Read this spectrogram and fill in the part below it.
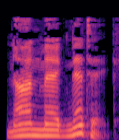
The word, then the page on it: nonmagnetic: British English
